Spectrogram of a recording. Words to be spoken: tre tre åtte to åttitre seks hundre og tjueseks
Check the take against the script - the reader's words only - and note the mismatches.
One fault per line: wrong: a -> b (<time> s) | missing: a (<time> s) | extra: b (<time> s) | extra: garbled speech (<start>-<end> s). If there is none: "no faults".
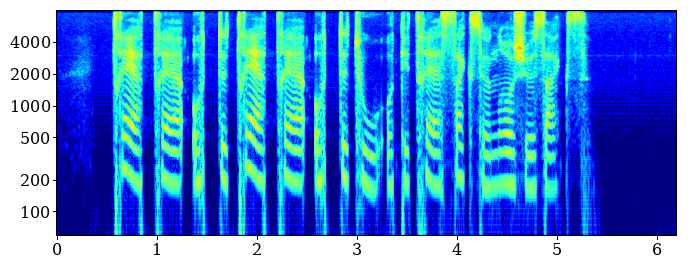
extra: tre tre åtte (1.8 s)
